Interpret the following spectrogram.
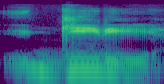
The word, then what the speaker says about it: Gidi: So, I I am excited about Giddy I I guess is is how we pronounce it. So yeah, just like Samuel Giddy, I of course I'm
